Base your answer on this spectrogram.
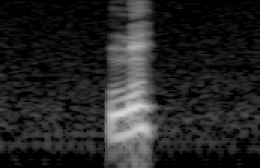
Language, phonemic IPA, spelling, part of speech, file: Navajo, /nɪ́/, ní, verb, Nv-ní.ogg
- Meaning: he/she says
